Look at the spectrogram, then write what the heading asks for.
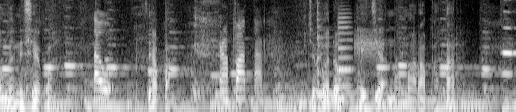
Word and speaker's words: Rafathar: Rapatar. Coba dong eja kata Rapatar. Oke. F A T A R udah iya. Dibacanya Rafathar.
